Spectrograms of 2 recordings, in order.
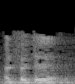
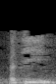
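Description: First: The vowel after t leans from a toward i. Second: The vowel after t is a pure i. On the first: The speaker calls it right. "وإنما هي فتحة ممالة" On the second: The speaker calls it wrong. "لا تنطق بالفتحة كسرة خالصة"

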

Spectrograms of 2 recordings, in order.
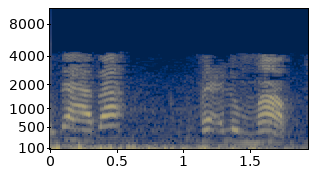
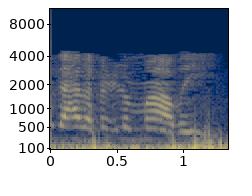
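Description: First: The last word ends without the final vowel. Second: The last word ends with a long ee vowel. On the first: The speaker calls it right. "نقول" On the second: The speaker calls it wrong. "لا نقول"

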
